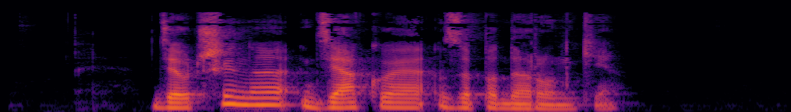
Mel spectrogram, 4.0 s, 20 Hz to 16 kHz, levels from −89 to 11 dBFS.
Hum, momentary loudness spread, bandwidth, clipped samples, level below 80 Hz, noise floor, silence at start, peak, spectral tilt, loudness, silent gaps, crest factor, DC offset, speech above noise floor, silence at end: none; 16 LU; 11.5 kHz; under 0.1%; -56 dBFS; -81 dBFS; 0.75 s; -8 dBFS; -5 dB/octave; -25 LUFS; none; 20 dB; under 0.1%; 56 dB; 0.9 s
